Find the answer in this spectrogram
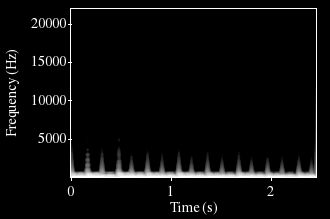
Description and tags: Applied effect : Risset Drum…
Applied effect: VST : Crystal….
Duplicated
Deleted 2.00 seconds at t=0.00
Removed track ' Audio Track'
Duplicated
Duplicated
Time shifted tracks/clips right 0.16 seconds
Time shifted tracks/clips right 0.31 seconds
Time shifted tracks/clips right 0.47 seconds
Mixed and rendered 4 tracks into one new mono track
Applied effect : Normalize.. remove dc offset = true, normalize amplitude = true, maximum amplitude = -0;0dN
Applied effect: Foldover distortion..
Applied effect: Normalize… remove dc offset = true, normalize amplitude = true, maximum amplitude = -0.0 dB
Drums, Echo, Tambour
